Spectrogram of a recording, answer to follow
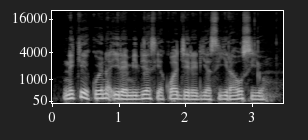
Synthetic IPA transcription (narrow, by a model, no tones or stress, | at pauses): nekekwena̰ʔiɾɛmiðiasjakwad͡ʒeɾeɾiasiːɾaosiɔ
